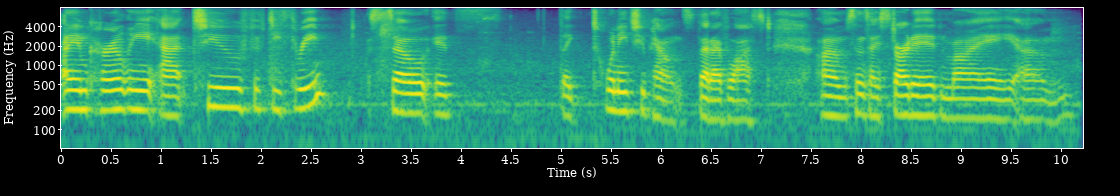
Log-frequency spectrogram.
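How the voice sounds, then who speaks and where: Chatty woman, slightly low voice. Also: fairly even intonation, slow, slight background noise. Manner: chatty, hesitant, many ums and restarts. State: recovering from a cold. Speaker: vlogger. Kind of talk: casual personal video diary. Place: at home.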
